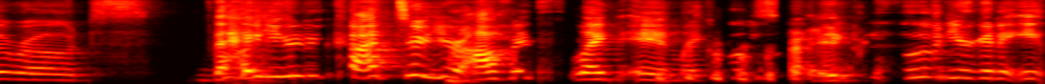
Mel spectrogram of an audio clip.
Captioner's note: laughing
